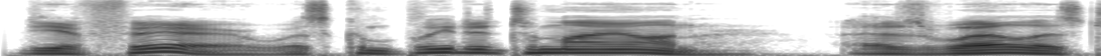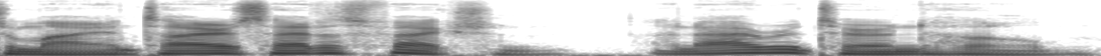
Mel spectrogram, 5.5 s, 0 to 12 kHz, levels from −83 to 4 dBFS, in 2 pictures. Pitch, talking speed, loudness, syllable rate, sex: 105 Hz, 195 wpm, -19 LUFS, 5.7 syllables/s, male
